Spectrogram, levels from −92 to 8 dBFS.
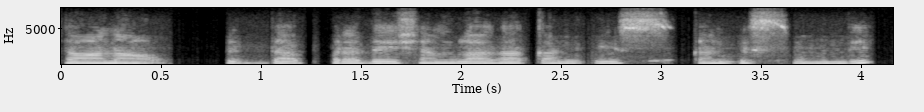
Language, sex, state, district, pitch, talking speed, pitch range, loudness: Telugu, female, Telangana, Mahabubabad, 210 Hz, 85 wpm, 200-220 Hz, -14 LUFS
